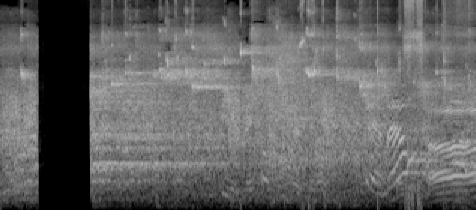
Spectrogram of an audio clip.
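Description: Basketball bouncing on a hardwood gym floor during a pickup game, amid players' voices. The sound cuts out completely for under a second shortly after the start, then resumes.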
